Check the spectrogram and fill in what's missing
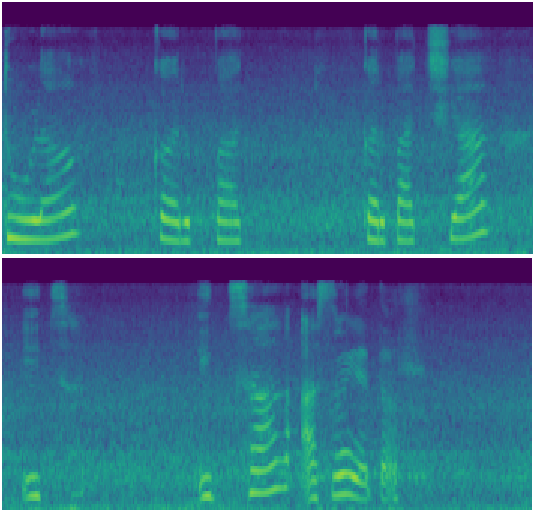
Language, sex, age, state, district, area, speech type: Goan Konkani, female, 18-30, Goa, Salcete, rural, read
